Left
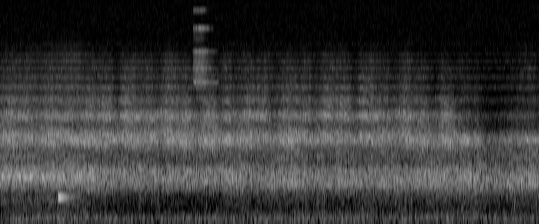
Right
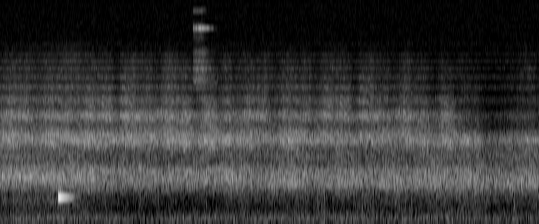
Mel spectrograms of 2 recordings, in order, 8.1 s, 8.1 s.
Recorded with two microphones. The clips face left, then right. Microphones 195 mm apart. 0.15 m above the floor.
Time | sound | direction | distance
0.9 | dishes clattering | 45° right (ahead or behind) | ?
2.9 | a doorbell | 60° right (ahead or behind) | ?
